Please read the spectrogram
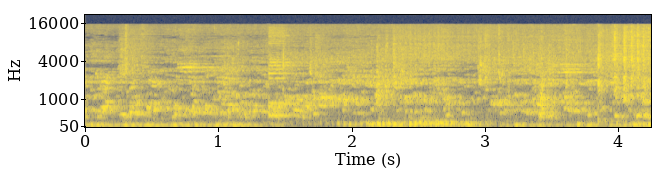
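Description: Busy street ambience: a steady wash of crowd chatter and traffic noise, with a low rumble that swells about two seconds in.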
